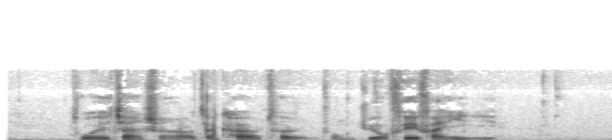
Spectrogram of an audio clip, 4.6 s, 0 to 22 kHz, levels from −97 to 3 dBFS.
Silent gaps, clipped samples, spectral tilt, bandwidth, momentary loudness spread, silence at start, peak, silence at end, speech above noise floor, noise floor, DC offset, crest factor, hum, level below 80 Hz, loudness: none; under 0.1%; -3.5 dB/octave; 11.5 kHz; 18 LU; 0.2 s; -14 dBFS; 0.85 s; 30 dB; -64 dBFS; under 0.1%; 20 dB; none; -68 dBFS; -33 LUFS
